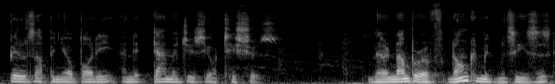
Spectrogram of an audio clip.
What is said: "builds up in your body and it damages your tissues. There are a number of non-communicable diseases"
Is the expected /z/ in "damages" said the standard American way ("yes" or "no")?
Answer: yes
